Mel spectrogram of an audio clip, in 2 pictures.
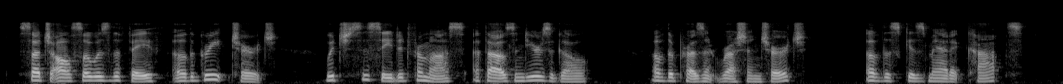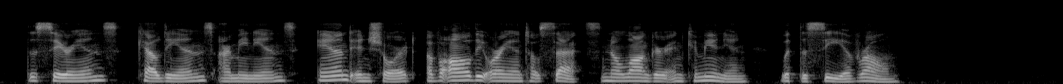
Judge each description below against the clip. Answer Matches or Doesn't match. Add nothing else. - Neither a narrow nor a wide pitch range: Matches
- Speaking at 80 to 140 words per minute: Matches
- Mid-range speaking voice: Matches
